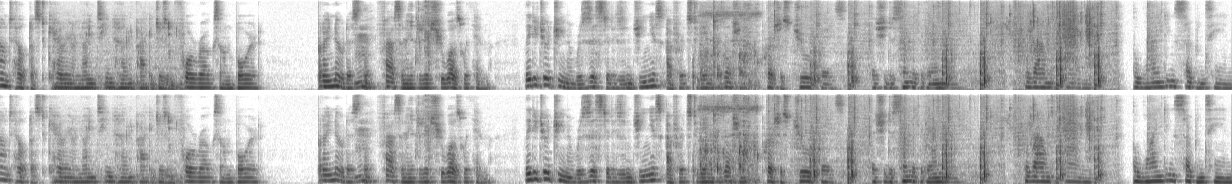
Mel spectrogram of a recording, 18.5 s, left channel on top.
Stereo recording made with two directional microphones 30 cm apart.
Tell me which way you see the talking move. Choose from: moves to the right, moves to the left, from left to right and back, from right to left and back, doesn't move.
moves to the right.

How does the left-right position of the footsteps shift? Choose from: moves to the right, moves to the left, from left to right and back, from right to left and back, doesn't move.
moves to the left.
